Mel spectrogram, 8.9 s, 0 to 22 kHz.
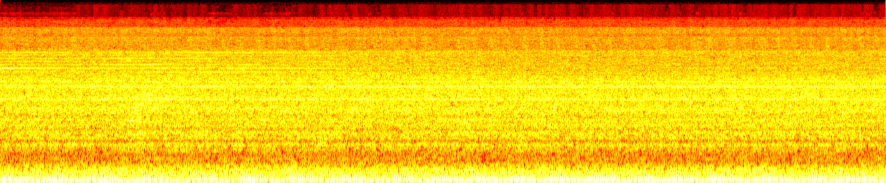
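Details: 2019 Nissan Armada, warm at 71°C coolant, after throttle body cleaning and idle air volume relearn with scan tool: steady, even low rumble with smooth beat, no misses, surges or knocks; idling smooth at correct speed.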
